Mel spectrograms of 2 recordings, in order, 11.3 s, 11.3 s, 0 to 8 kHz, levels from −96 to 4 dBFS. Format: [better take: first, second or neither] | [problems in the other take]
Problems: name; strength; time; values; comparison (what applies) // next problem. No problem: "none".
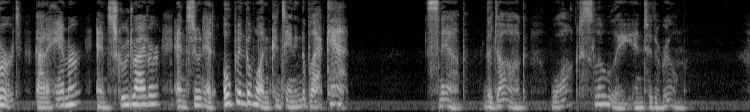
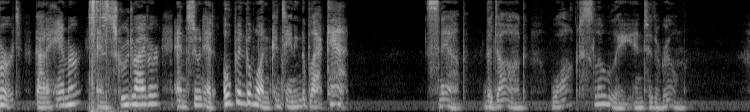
first | background sound (Keys jangling); 2 dB above the speech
